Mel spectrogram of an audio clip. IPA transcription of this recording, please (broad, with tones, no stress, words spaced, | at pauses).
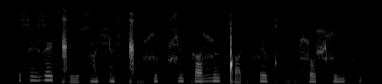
se̤˥ze˥ǁʉ˩ sa̤˥ça̤˥çǁo̤˩ɬi˥kʷ ɕɨ˥kɐ˥ɮʉ˥ ǃa˩kfe˥ kʷʰe̤˩bɬo˥ʃɬi˥f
